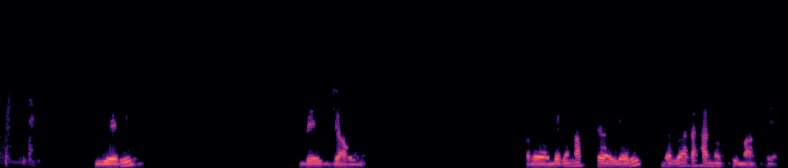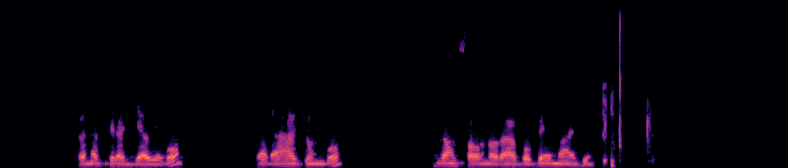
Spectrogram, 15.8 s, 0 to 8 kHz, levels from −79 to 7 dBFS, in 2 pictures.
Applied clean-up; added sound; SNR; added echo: none; none; none; none.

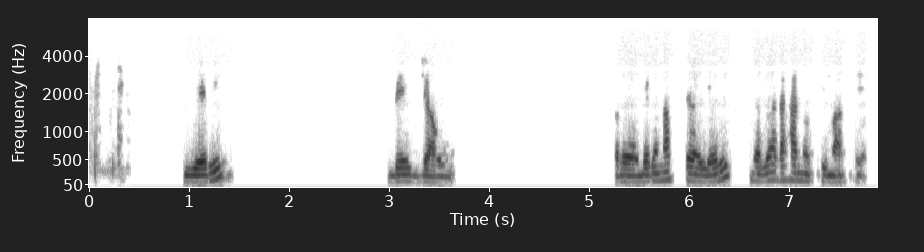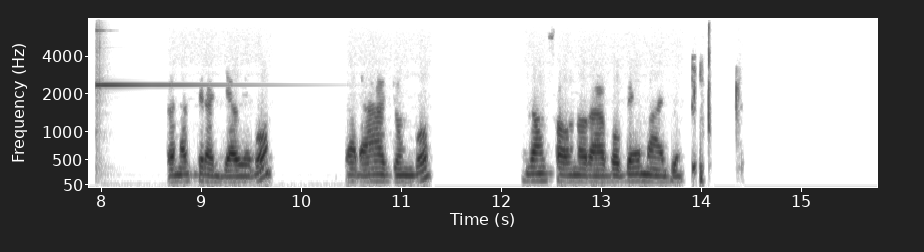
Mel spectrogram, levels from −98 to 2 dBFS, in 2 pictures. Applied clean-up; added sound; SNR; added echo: none; Glockenspiel; 13 dB; none.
